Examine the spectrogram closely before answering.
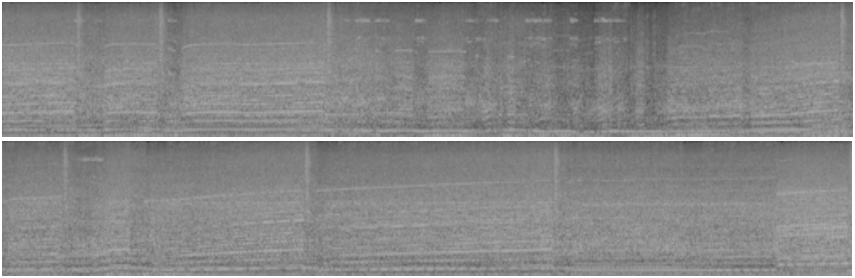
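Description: A car engine revs hard, rising in pitch and dropping with each gear change.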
